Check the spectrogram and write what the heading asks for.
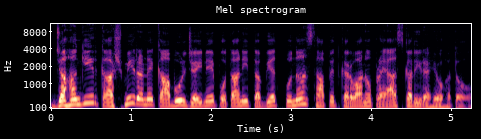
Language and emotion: Gujarati, neutral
